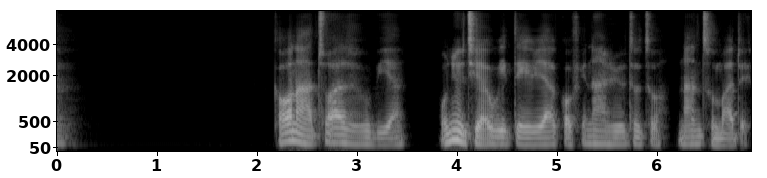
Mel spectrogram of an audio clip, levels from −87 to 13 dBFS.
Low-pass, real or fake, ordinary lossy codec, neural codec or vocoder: none; fake; none; codec, 16 kHz, about 1 kbps, DyCAST, with the encoder's durations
